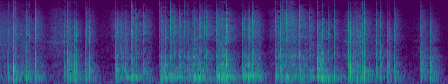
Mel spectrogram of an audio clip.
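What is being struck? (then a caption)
Hard plastic caddy bin with lid. Long nails tap on the walls of a hollow, hard green plastic caddy bin with a lid and grey handle, turned to face forward. Quick bursts of crisp, clicky taps with a faint hollow body alternate with longer stretches of bright, scratchy rasping across the plastic.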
